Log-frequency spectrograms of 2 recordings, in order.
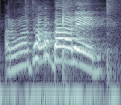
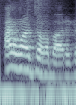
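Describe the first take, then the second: First: Loud, fast, higher outburst; shouting. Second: Said in the usual way. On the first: Pretend. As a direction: blurt it out in a shout. Shouted repeat.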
